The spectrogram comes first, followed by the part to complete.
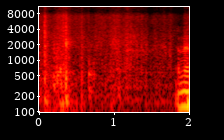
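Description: Plastic bubble wrap rustling and crinkling with small crackles as hands dig into a packed cardboard box.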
